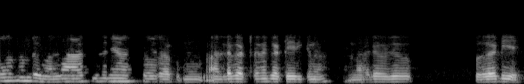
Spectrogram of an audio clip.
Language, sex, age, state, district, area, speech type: Malayalam, male, 30-45, Kerala, Palakkad, urban, conversation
